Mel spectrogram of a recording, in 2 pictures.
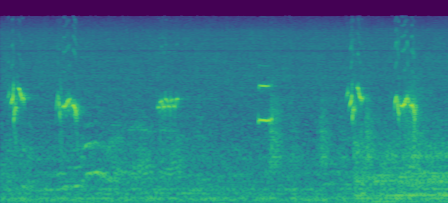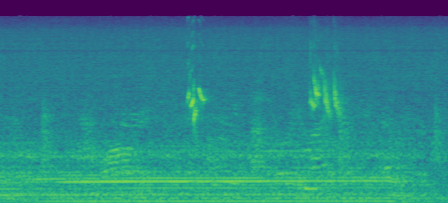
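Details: A pet parakeet, after being startled by falling confetti, sings happily in response to a phone sound: short, bright chirps in quick bursts, some rising and falling, over a low steady hum with faint voices and household sounds.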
